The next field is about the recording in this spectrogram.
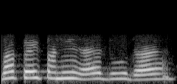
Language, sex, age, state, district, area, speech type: Hindi, female, 60+, Uttar Pradesh, Mau, rural, conversation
